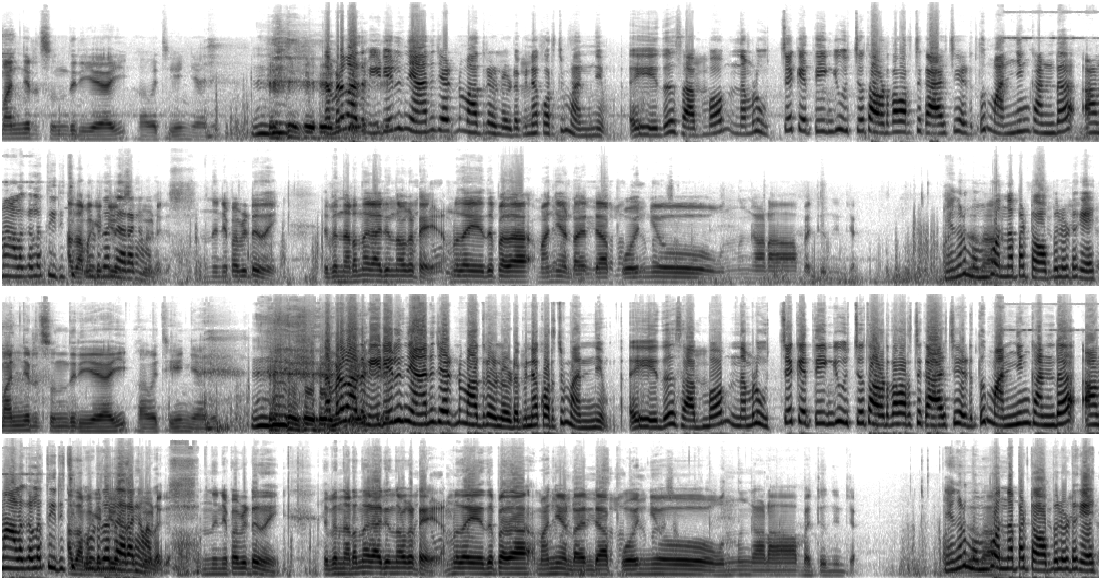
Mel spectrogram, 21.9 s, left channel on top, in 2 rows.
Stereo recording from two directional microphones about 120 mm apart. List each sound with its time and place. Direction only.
0.0 s speech: 70° right (ahead or behind)
3.5 s a woman's voice: 45° right (ahead or behind)
5.9 s a woman's voice: 35° right (ahead or behind)
18.4 s a woman's voice: 40° right (ahead or behind)
20.4 s a woman's voice: 40° right (ahead or behind)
